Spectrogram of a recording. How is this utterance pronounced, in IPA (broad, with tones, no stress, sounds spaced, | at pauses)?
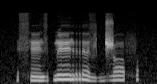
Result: s ɛ̃˧ z ɓ ɛ̃˥ r ə˥˨ z ɖ͡ʐ ɔ˥ f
